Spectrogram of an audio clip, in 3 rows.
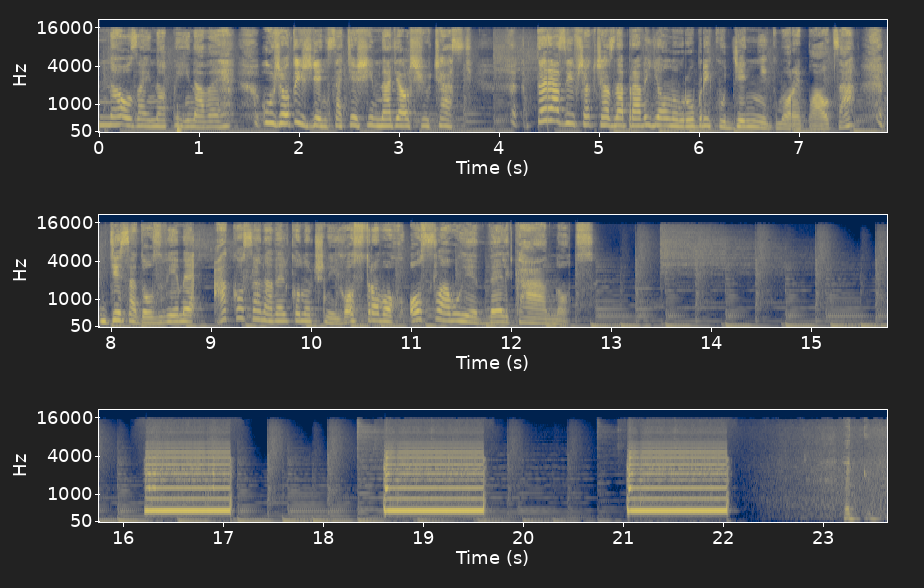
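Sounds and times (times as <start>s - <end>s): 
speech: 0.0s - 13.0s
rhythmic musical backing: 0.0s - 20.7s
telephone ringing: 16.2s - 17.1s, 18.6s - 19.7s, 21.0s - 22.1s.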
